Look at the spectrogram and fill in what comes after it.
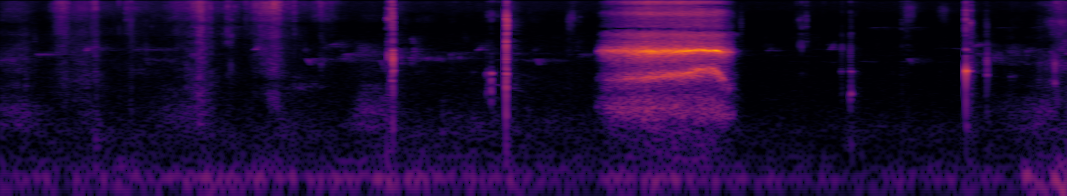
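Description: A bird close by gives one loud call about a second long, midway through, with a rising note inside it. Faint footsteps crunch on dry leaf litter around it.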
